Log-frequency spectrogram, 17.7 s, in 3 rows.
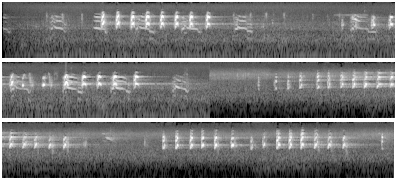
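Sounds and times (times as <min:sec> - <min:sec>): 
White-tailed eagle yelping: 0:00.6 - 0:04.0, 0:05.0 - 0:08.8, 0:10.0 - 0:13.0, 0:14.2 - 0:17.1.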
